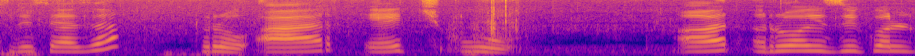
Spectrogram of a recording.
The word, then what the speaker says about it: rho: You should pronounce this as a rho, R-H-O, or rho is equal to m divided by volume, that is V2 minus V1 is our volume.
